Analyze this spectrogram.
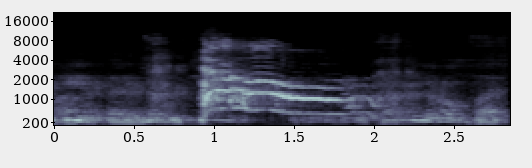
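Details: Female pet Jack Russell terrier answering an owner's coaxing to speak indoors. A single long, yelping bark falls in pitch over nearly a second. Questions about hunger and goodies are spoken around it.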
